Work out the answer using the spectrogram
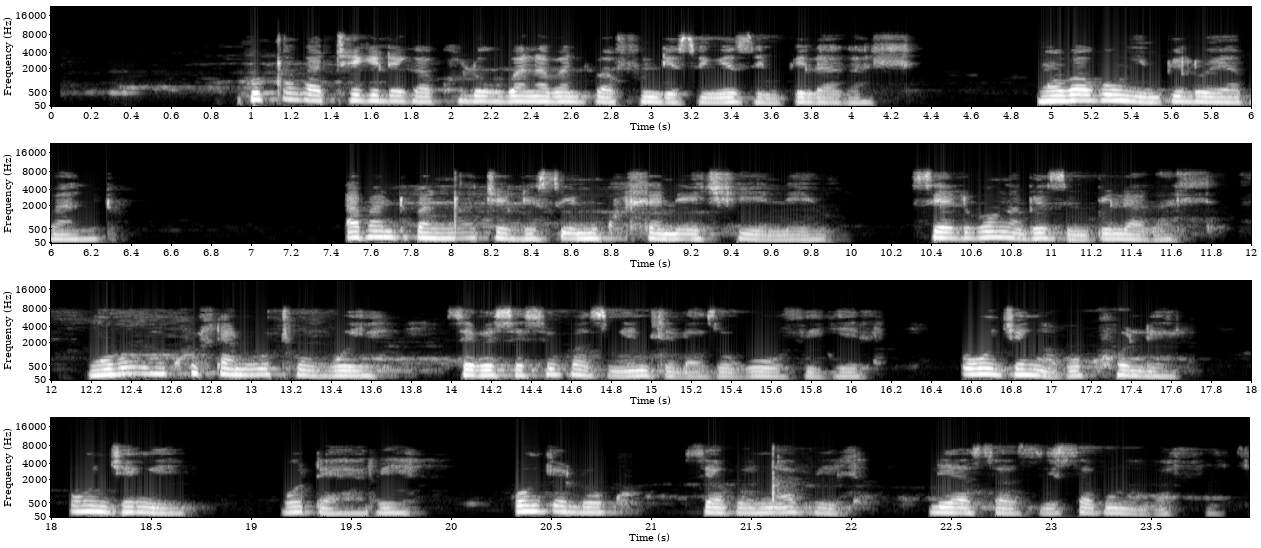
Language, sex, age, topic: North Ndebele, male, 36-49, health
